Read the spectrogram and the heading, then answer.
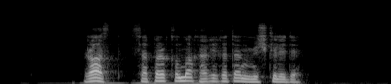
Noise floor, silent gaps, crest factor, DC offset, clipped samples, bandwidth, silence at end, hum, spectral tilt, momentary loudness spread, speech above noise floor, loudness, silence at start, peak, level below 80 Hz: -71 dBFS; none; 18 dB; under 0.1%; under 0.1%; 7.2 kHz; 0.9 s; none; -8 dB/octave; 10 LU; 45 dB; -27 LUFS; 0.85 s; -10 dBFS; -50 dBFS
